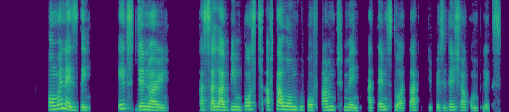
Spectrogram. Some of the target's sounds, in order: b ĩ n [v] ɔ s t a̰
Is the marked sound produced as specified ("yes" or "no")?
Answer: no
